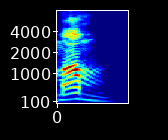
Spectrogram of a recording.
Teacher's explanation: নুন সাকিন কে মিমের দ্বারা পরিবর্তন করে পড়তে হবে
